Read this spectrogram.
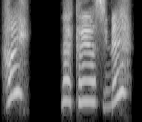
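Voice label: attack, Japanese; tsukiha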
